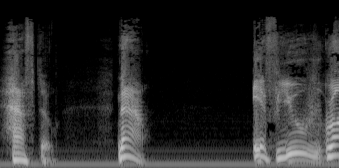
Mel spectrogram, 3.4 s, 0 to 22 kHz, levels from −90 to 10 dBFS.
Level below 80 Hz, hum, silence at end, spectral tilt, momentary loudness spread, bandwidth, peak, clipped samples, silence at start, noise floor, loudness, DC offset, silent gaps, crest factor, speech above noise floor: -46 dBFS; 60 Hz at -45 dBFS; 0 s; -5.5 dB/octave; 14 LU; 15.5 kHz; -6 dBFS; under 0.1%; 0 s; -46 dBFS; -22 LUFS; under 0.1%; none; 18 dB; 26 dB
